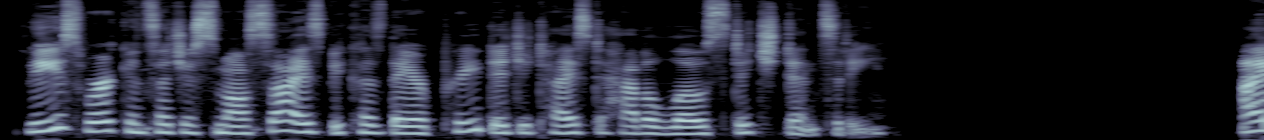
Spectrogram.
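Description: A woman's medium-pitched voice with ordinary pitch variation, dry and close with no echo, on a very clean recording with a silent background. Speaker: embroidery digitizing teacher. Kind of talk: software tutorial narration. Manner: fast-talking.

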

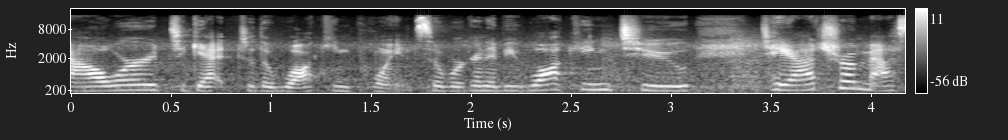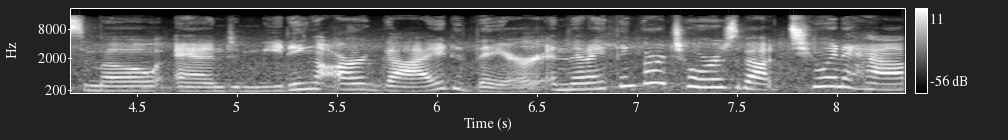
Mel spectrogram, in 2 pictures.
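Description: The pace is moderate. A woman talks over noticeable background noise. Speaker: travel vlogger. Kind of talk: casual vlog chat. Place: boat. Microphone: phone near.

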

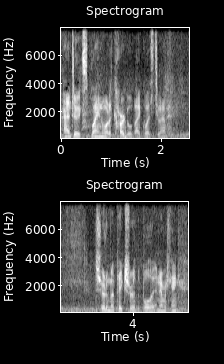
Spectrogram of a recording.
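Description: Noticeable background noise behind a man's voice, the sound dry with no echo. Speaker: bike commuter vlogger. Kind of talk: casual vlog chat. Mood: amused, smiling storyteller. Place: bicycle. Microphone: phone near.

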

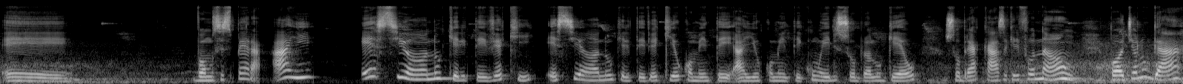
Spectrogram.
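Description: A woman's lively intonation at a moderate pace, with long, frequent pauses and light background noise. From Brazil. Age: 40s. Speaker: online video creator and thrift shop seller; home vlogger. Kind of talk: casual monologue to viewers; casual vlog chat. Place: home room. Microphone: phone near.

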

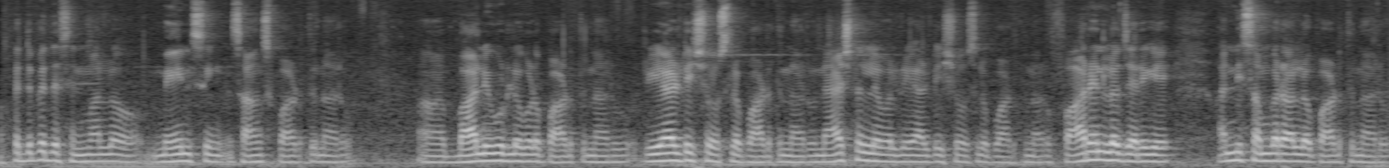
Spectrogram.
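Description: A man speaks at a medium pitch with monotone, flat intonation. Light background noise is present. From Telangana, Medak district; Telangana, India. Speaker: singer and music teacher; music teacher. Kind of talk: interview. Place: home room. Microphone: lapel.

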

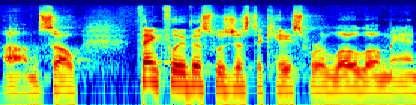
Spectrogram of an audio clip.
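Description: Fairly low in pitch, a man speaks in a normal speaking voice with fairly even intonation. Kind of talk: casual recap commentary. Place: workshop.

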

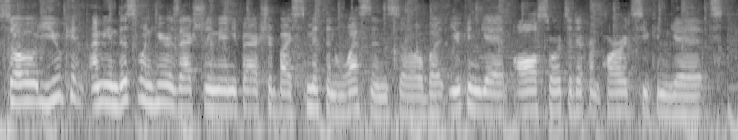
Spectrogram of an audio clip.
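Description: With clear music behind him, a man talks with hardly any pauses and ordinary pitch variation. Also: moderate pace. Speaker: gun shop sales staff. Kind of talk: product demonstration explanation. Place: shop.

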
